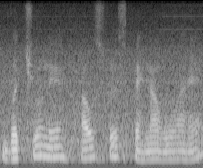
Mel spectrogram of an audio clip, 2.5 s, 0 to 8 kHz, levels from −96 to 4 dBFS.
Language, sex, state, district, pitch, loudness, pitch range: Hindi, male, Chandigarh, Chandigarh, 105 Hz, -19 LUFS, 105-125 Hz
